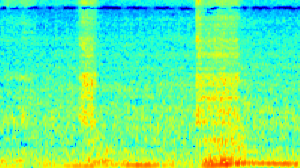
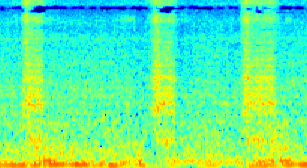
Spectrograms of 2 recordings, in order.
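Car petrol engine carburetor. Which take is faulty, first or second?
first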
